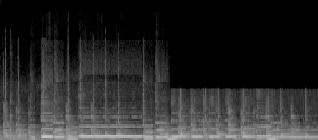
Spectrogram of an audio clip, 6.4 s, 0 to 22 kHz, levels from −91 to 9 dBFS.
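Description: From 3.39 s onward, treble vanishes above 8.2 kHz and artefacts thicken abruptly without a gap: an adaptive stream at a lower bitrate, fitting 16 kbit/s Opus.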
